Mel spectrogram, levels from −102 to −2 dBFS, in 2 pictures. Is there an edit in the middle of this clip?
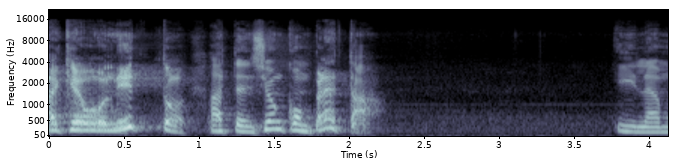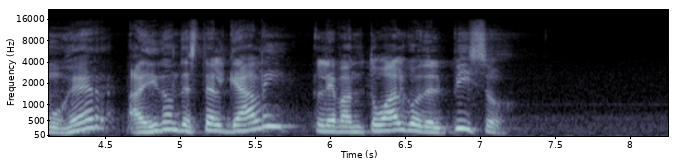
no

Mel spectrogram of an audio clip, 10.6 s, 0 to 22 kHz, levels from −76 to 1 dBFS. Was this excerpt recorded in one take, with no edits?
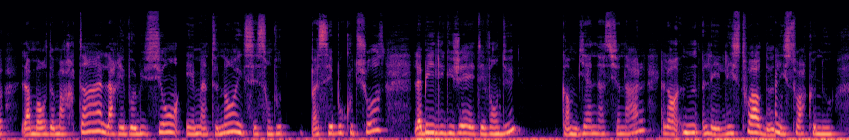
no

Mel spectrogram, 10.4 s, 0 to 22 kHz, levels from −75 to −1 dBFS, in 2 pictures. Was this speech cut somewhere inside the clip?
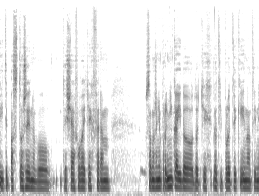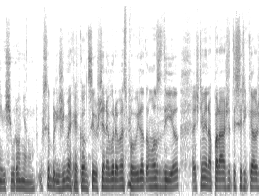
yes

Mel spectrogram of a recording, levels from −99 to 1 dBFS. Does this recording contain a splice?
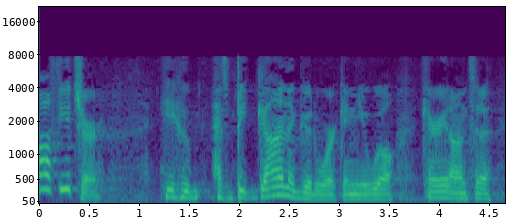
yes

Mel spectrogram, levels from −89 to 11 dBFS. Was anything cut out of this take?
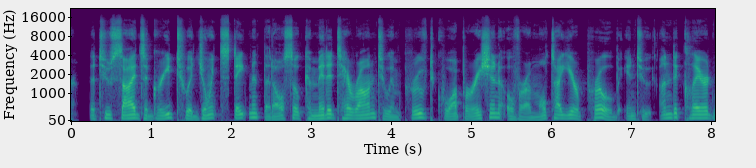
no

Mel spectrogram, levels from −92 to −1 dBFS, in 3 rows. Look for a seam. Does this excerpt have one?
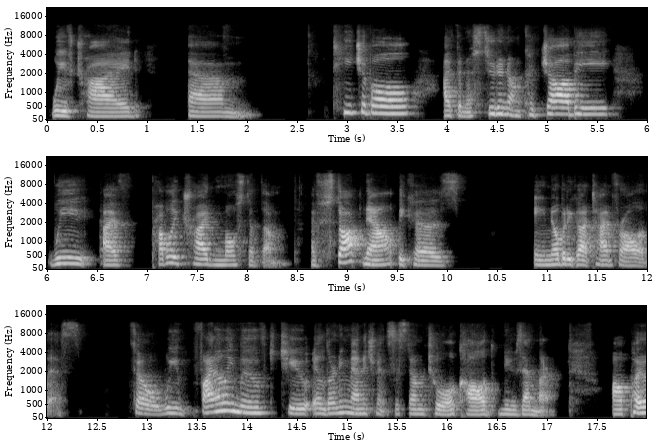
yes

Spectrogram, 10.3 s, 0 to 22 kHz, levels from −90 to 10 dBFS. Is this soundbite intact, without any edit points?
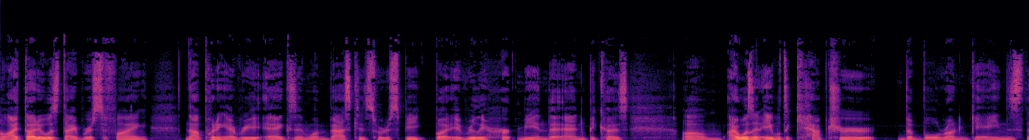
yes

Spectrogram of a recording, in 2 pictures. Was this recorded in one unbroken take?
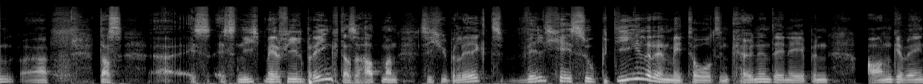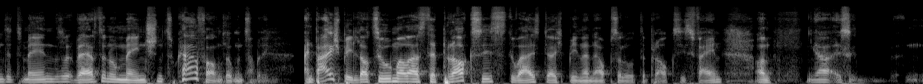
yes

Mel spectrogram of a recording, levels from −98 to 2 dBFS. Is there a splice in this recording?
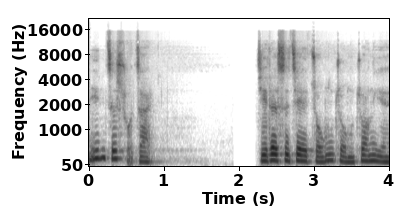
no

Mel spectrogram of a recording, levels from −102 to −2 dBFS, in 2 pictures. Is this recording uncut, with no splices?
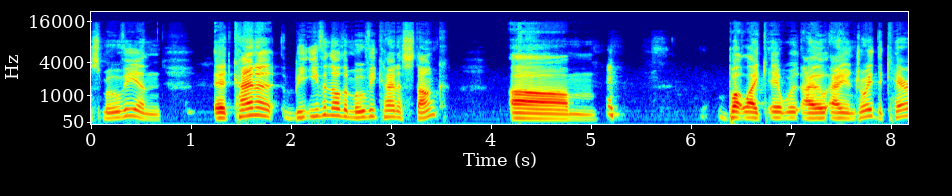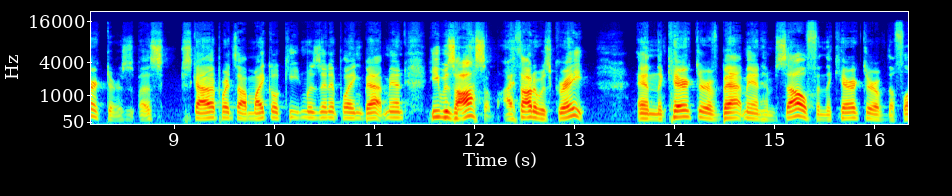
yes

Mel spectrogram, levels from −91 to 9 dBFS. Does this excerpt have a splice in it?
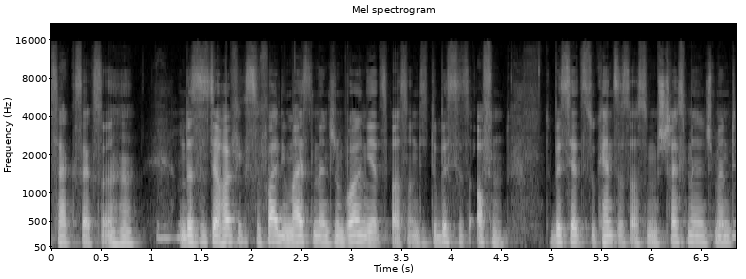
no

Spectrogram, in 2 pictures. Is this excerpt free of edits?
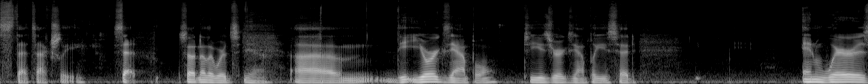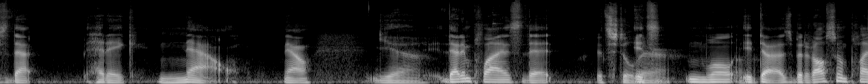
yes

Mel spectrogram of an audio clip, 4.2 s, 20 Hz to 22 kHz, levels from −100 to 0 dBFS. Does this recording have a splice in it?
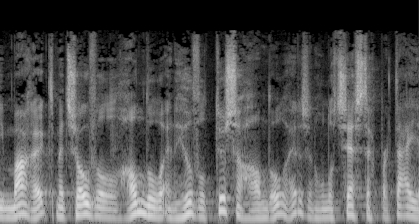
no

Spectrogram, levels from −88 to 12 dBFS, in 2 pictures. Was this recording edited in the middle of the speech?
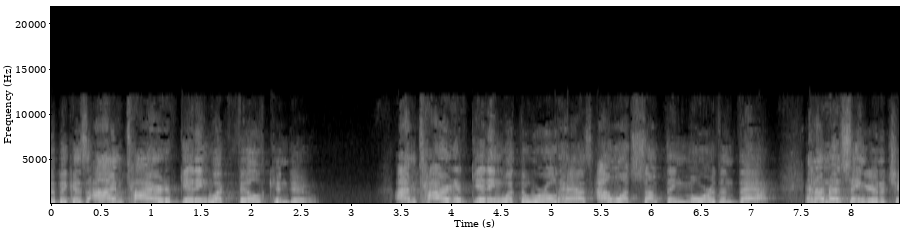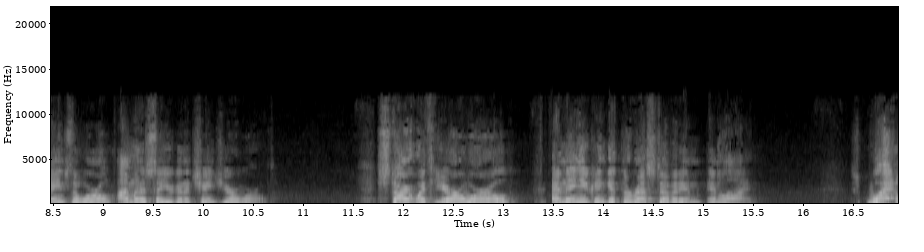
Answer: no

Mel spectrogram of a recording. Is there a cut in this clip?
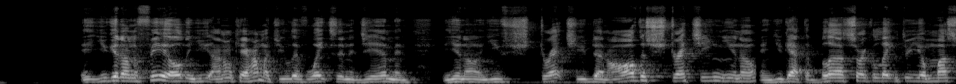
yes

